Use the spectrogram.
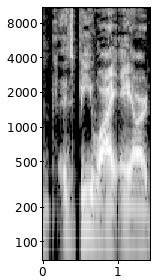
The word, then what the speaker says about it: Byard: Bird? Is that what you said? Bird? No. His name is Byard. It's pronounced.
